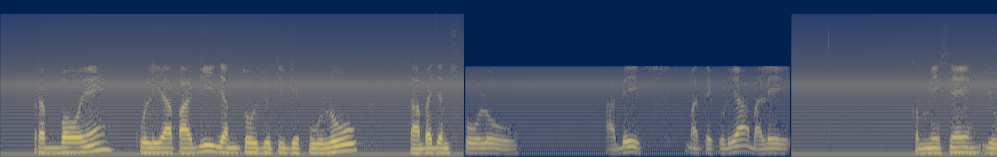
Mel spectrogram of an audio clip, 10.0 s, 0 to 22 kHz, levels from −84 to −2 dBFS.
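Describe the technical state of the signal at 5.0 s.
At 5.0 s the speech sits inside a stretch from 4.63 s to 7.91 s, just after "tige poloh sampe jam", where the sound turns dull and boxy with nothing above 3.8 kHz, drops roughly 10 dB in level and carries a faint new noise floor. The likely cause is an input switched to a poorer device, and a 20 ms gap at the switch marks the join. A steady equaliser or low-pass fault would not come with its own noise and level step.

Mains buzz also runs under the speech at this moment, as it does throughout. Sharp switching spikes on the 50 Hz supply, twice per cycle, produce harmonics reaching several kilohertz, heard as a fairly prominent raspy buzz. A clean hum would be a smooth low tone, not this gritty edge.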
